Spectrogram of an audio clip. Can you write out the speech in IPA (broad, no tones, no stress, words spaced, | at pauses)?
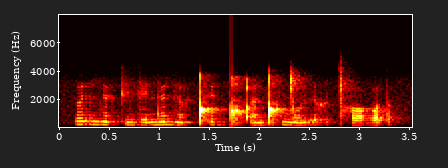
ərnzɛ̃xkʼĩ ɡendɛ̃ nzə̃xǃʰeɡɡ͡ǃo qʼĩɡ͡ǃɯx ŋ͡ǀõrəxə ǀʰɒ ɡɒt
